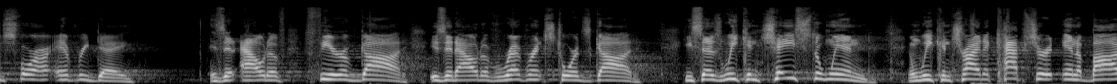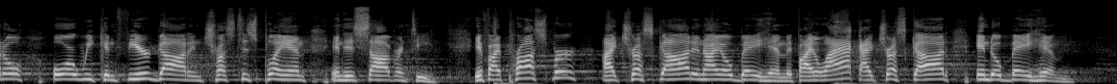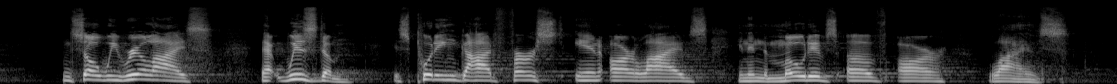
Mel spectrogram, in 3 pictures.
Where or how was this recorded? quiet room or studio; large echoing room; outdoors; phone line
large echoing room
